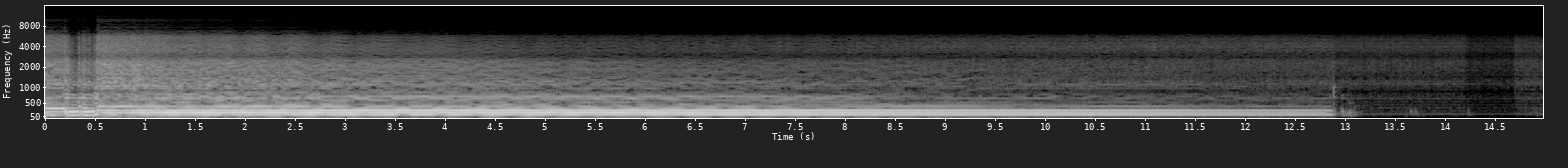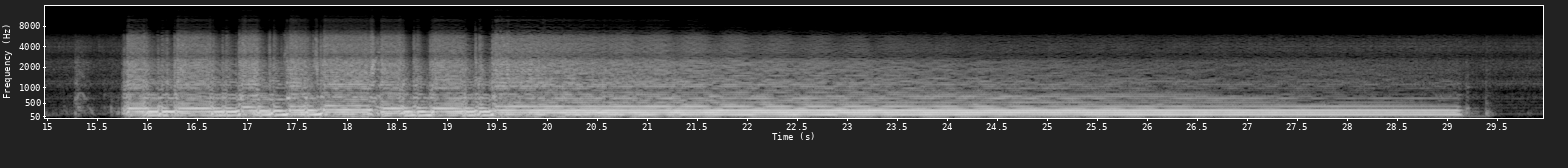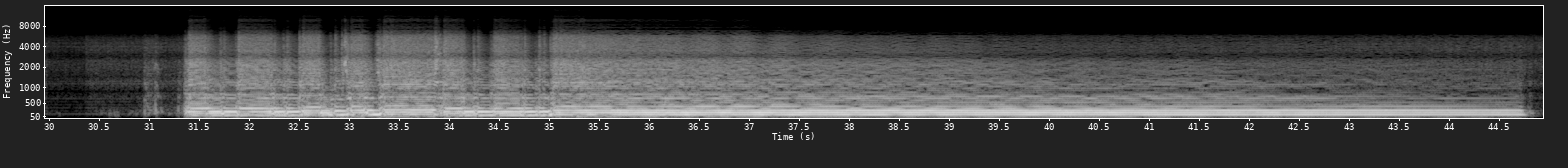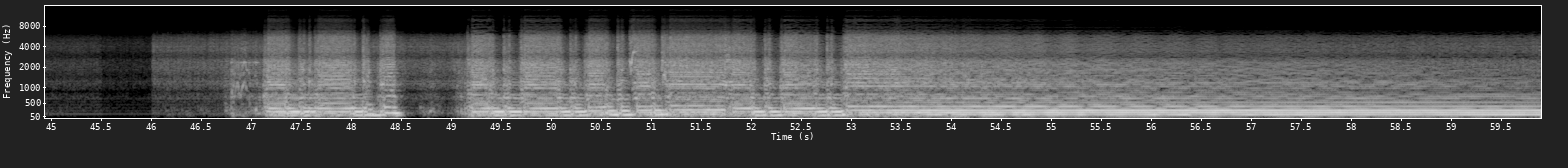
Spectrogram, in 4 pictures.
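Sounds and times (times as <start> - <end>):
distorted electric guitar: 0.0 - 59.9.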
